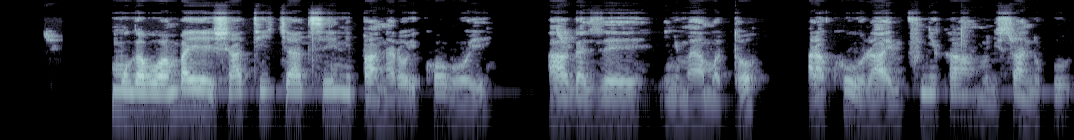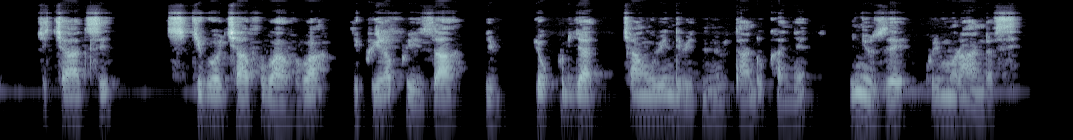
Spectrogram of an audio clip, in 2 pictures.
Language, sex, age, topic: Kinyarwanda, male, 36-49, finance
